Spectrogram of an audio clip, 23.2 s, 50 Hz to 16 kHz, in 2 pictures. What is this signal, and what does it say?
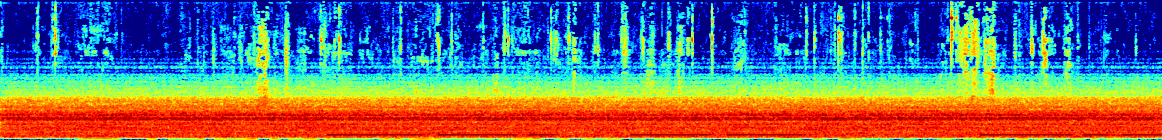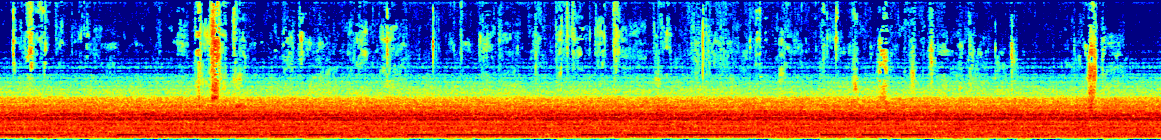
Morse code, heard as a keyed tone, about 6 wpm, 710 Hz, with heavy radio static. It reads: GM KLAUS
